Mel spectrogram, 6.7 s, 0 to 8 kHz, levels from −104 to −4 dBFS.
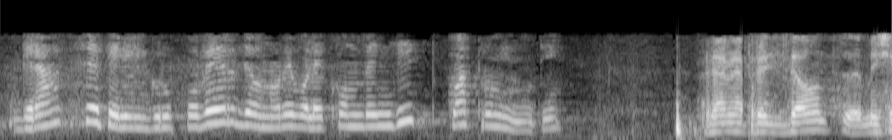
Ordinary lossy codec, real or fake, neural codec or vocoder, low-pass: AAC, 16 kbps; fake; codec, 16 kHz, 8 kbps, FreqCodec, larger model; 7.2 kHz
